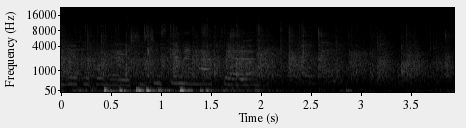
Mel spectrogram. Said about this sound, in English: They want more. They want more. If you clap loud enough, maybe they might give you another one.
